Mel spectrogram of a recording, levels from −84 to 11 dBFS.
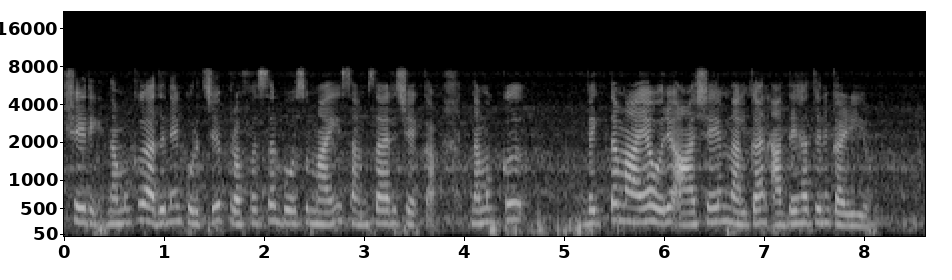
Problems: none marked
